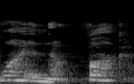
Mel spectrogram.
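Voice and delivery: high, slow, stunned "what in the fuck"; stunned disbelief. Retold or imitated. Son hearing police are called, stunned and disbelieving.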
